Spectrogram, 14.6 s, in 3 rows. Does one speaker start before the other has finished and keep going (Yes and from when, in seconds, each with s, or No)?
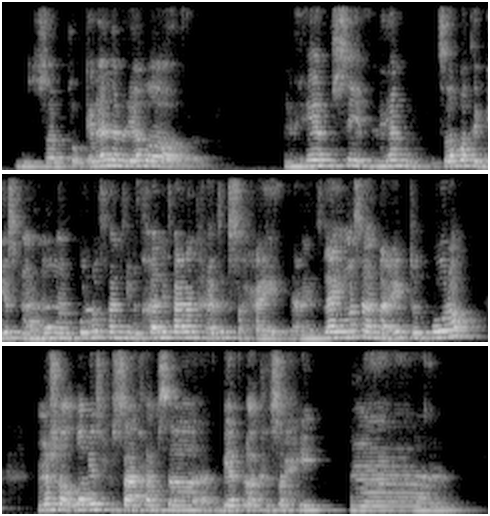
No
